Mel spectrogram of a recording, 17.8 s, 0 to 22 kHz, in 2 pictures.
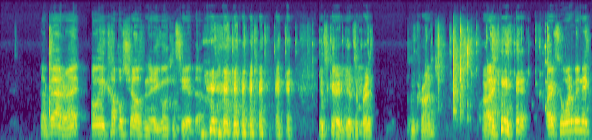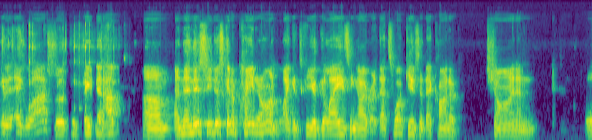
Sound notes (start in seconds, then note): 2.4 laughing, whisking; 7.1 laughs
